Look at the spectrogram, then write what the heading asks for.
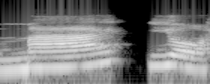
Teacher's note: Já no caso da palavra maior, não há como pronunciar em uma única emissão de voz, já que o A e o O são vogais tônicas, então eu falo maior separadamente, não tem como juntar maior.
